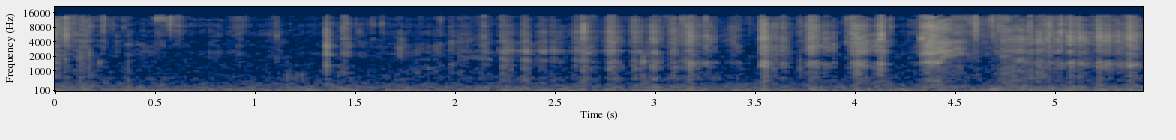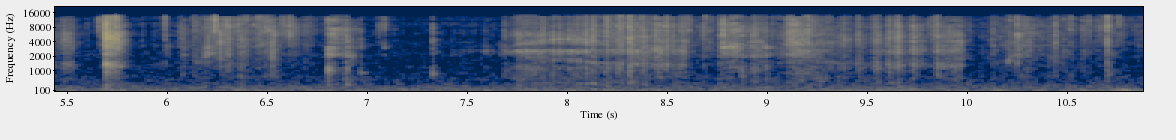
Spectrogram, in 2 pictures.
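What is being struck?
Bar of soap.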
